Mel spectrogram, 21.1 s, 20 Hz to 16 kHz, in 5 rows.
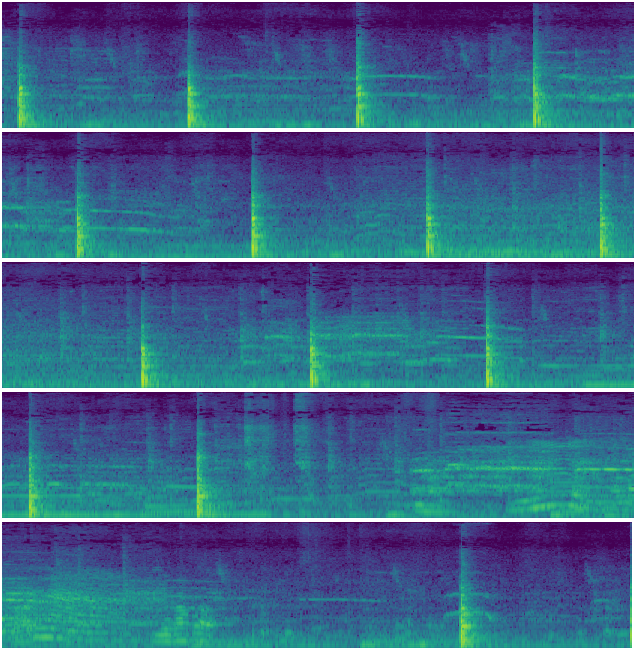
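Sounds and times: rooster crowing: 0:01.2 - 0:06.7, 0:09.9 - 0:14.3, 0:15.0 - 0:21.0.

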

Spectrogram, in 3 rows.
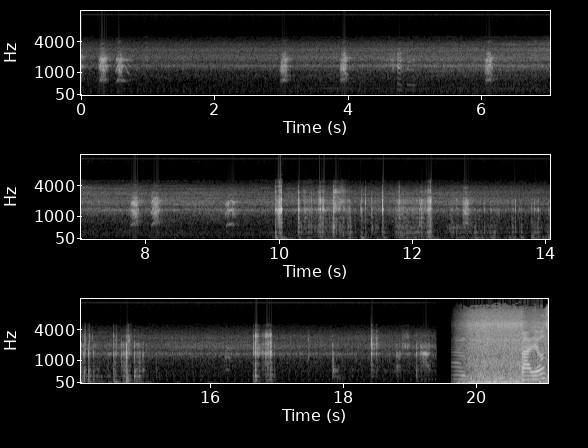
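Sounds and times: steady thin hiss: 0:00.8 - 0:10.7.

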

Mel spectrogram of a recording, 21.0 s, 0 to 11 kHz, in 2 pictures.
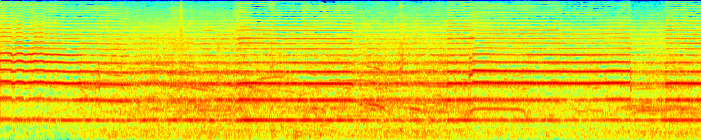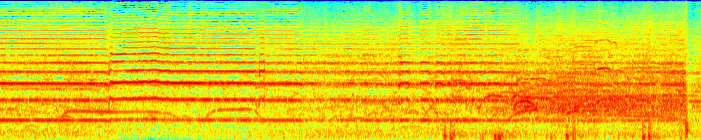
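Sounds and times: horns sliding in pitch: 0:00.0 - 0:21.0
party horns blaring: 0:00.0 - 0:21.0
low thuds: 0:17.0 - 0:21.0.

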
